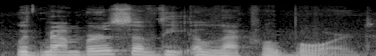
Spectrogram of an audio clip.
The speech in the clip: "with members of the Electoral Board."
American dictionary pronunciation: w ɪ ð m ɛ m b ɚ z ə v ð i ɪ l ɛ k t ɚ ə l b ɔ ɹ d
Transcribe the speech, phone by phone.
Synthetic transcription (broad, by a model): w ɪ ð m ɛ m b ɚ z ə v ð i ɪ l ɛ k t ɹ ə l b ɔ ɹ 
